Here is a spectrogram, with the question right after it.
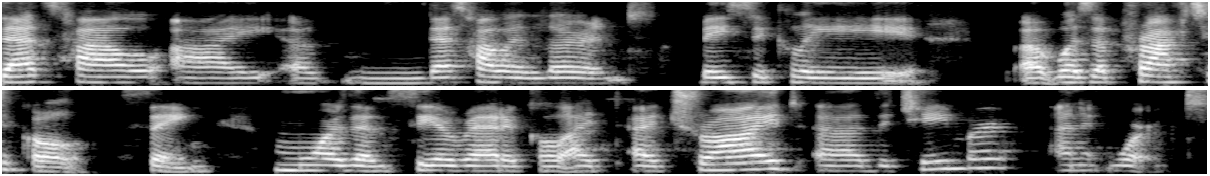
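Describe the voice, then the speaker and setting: Against a quiet background, a woman speaks at a medium pitch in a Russian accent, with ordinary pitch variation. Her pace is very slow, and her loudness swings widely. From Russia, later Toronto, Canada. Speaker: naturopathic doctor. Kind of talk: interview. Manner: hesitant, many fillers.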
